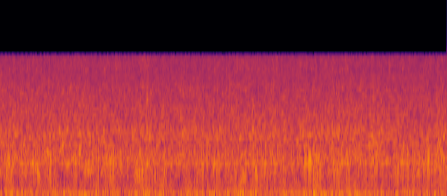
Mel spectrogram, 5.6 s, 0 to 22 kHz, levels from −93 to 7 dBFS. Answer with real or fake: fake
